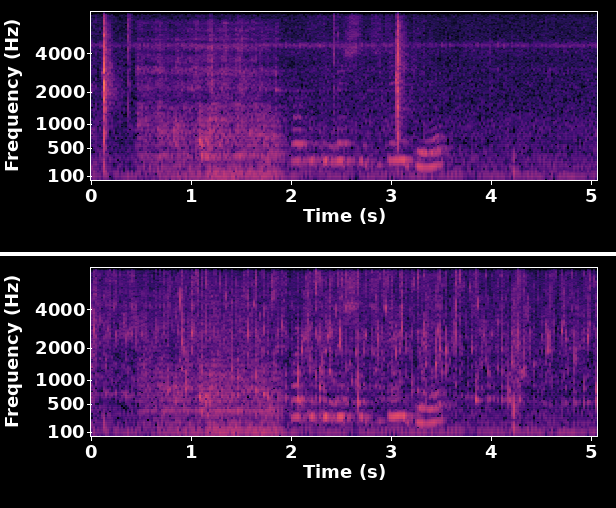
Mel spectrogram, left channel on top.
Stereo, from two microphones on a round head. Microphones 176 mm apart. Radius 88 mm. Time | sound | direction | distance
0.4 | a sliding door | 75° left (ahead or behind) | 5.5 m
2.0 | a woman speaking | 50° right (ahead or behind) | 7 m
